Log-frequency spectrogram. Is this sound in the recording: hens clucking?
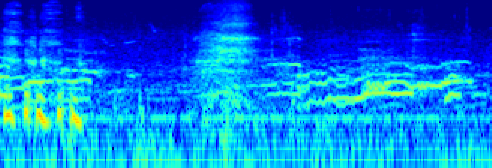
yes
